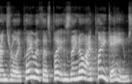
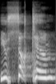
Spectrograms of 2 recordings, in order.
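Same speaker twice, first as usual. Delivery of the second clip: put-on high, little kid voice; 5 semitones higher than usual. Retelling what was heard over game voice chat: imitating a little kid. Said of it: "you just hear this little tiny kid go".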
